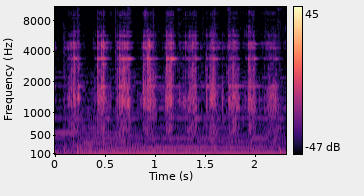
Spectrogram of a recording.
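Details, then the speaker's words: Dodge Ram 2500 6.7 Cummins, shaft turning: rhythmic gritty rattle and metallic clinking; the water pump bearing is worn, with a lot of play and loud, so the pump is being replaced. "it's bad bad and then it's got a lot of play and it's loud"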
